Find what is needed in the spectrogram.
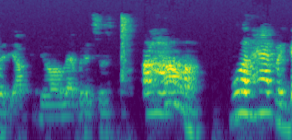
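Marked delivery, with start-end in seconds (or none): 1.4-2.9 high, loud gasp of feigned alarm; mock startled cry. Shown as a demonstration. Preacher repeating his one-handed clap demo, mock startled. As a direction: act out being taken totally by surprise. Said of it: "I'll do it again".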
